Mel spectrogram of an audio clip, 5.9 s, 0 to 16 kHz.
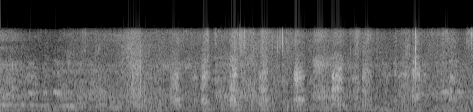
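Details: German Shepherd searching for kittens that fled across the way when they saw him, dated 11-12-11; quick broadband sniffs and huffs in short irregular bursts, with a few faint whimpering tones among them.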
